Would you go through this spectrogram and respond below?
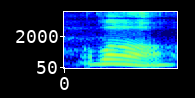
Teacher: Ra dibunyikan secara tafkhim karena ra-nya berbaris fathah. Maka ra-nya tebal, lidah belakang angkat. Pangkal lidah angkat.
